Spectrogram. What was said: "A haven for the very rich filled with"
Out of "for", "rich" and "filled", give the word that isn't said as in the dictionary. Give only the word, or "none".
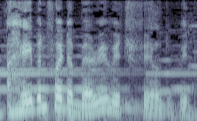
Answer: rich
